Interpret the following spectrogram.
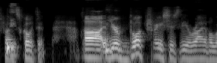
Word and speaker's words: Van Benschoten: It's Van Benschoten. Pronounce it properly.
